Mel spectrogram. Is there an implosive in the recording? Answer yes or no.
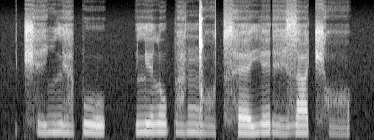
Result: no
